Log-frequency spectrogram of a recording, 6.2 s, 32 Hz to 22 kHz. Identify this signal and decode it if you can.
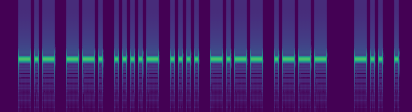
Morse code, heard as a keyed tone, about 21 wpm, 700 Hz. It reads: KG4HYJ DE
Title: USA Callsign DE Callsign - 6 Characters - 20wpm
